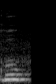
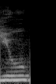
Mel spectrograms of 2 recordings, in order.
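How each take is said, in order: First: The syllable begins with a hard g sound. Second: The syllable begins with a y sound. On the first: The speaker calls it right. "इसको गोग पढ़ेंगे" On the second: The speaker calls it wrong. "योग नहीं पढ़ेंगे"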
